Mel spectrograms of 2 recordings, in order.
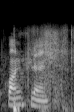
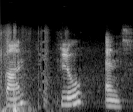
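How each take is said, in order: First: Said in the usual way. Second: "कॉन्फ्लुएंस" slowly split as कॉन, फ्लू, एंस; syllable by syllable. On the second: Shown as a demonstration. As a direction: sound out "कॉन्फ्लुएंस" in three separate beats. ("कॉन्फ्लुएंस" को तोड़कर धीरे बोलें) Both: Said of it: "वीक vowel sound है".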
